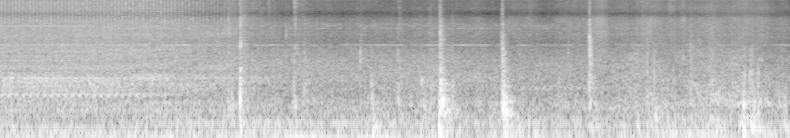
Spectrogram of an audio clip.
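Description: Quiet, even idle with sharp single knocks coming at uneven gaps about every second; an intermittent knock from underneath, cause unknown.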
